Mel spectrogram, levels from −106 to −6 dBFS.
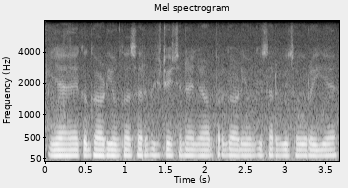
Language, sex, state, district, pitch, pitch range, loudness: Hindi, male, Chandigarh, Chandigarh, 125 Hz, 120-125 Hz, -14 LUFS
